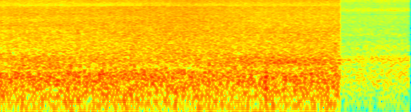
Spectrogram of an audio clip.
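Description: A waterfall roars heavily close by.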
